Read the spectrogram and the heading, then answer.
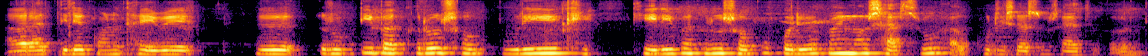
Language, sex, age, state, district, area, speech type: Odia, female, 30-45, Odisha, Mayurbhanj, rural, spontaneous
